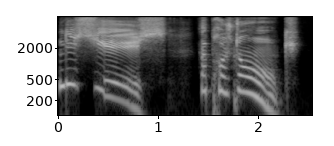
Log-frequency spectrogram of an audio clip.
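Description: A man reading a storybook aloud, voicing a cold, high-voiced, hissing male dark wizard in a dry, close recording. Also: wildly swooping pitch, very slow, heavily acted. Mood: cold, commanding.

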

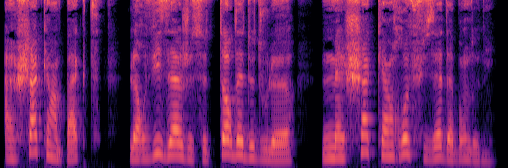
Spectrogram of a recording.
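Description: A woman narrating a fantasy story in a steady, measured audiobook reading. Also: on the low side. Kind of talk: audiobook narration of fan fiction.

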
